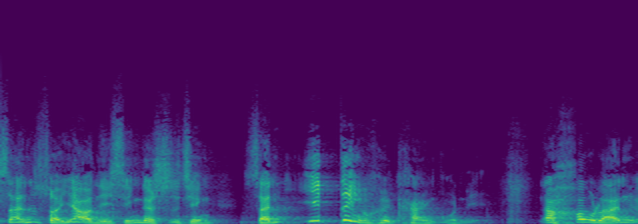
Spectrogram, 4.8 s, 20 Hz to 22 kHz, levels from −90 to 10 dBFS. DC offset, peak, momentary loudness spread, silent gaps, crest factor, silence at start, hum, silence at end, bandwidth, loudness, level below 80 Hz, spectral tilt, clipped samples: under 0.1%; 0 dBFS; 11 LU; none; 16 dB; 0 s; none; 0 s; 9.6 kHz; -16 LUFS; -58 dBFS; -5.5 dB/octave; under 0.1%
